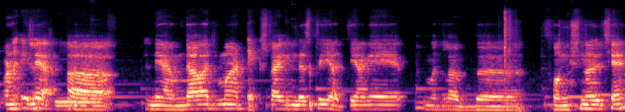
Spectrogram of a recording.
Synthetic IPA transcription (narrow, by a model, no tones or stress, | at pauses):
pəɳeʈleə | əneəmd̪aʋad̪mãʈeksʈajlɪɳɖəsʈɾiɦət̪jãɡemət̪ləb | fəŋkʃənəlt͡ʃʰe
